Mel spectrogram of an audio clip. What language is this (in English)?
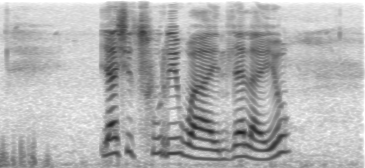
Tsonga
